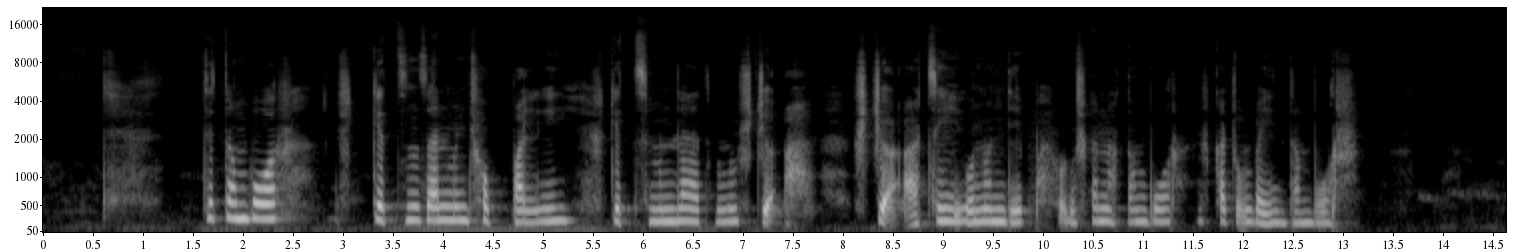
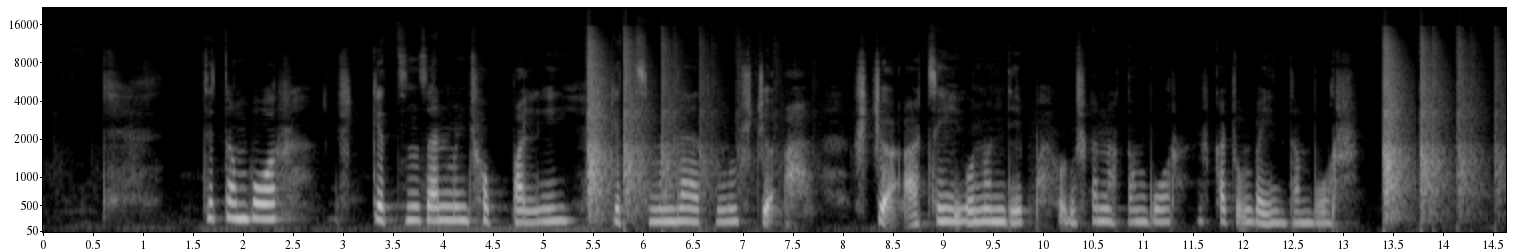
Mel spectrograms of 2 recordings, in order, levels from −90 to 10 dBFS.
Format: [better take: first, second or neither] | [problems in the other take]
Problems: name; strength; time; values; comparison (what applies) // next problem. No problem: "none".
first | background sound (Clapping); 14 dB below the speech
